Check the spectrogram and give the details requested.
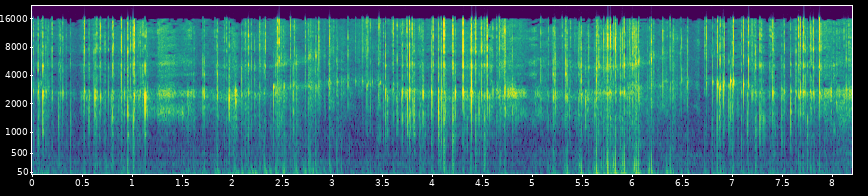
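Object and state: Plastic articulated fidget slug toy.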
